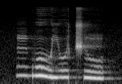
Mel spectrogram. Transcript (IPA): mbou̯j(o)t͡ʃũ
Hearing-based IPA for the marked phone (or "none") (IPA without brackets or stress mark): u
